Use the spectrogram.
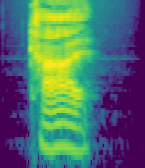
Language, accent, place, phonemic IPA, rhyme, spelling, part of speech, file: German, Germany, Berlin, /kaːl/, -aːl, kahl, adjective, De-kahl.ogg
- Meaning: 1. bald, hairless 2. barren, bleak, empty, stark, bland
